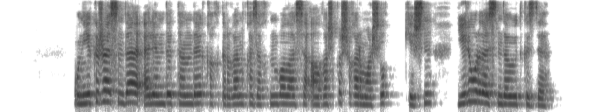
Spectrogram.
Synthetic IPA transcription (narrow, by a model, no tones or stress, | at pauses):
wo̞ne̞kʲɪʒɑsənd̪ɑʔæle̞md̪ɪt̪ʰɑnd̪ɑjqʰɑqt̪əɾʁɑɴqʰɑzɑq̚t̪əɴbɑlˠɑsəʔɑlˠʁɑʃqəʃəʁɑɾmɑʃəlˠəq̚kʲʰe̞ʃɪn | je̞lwo̞ɾt̪ɑsənd̪ɑwɵt̪kʲɪzd̪ɪ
